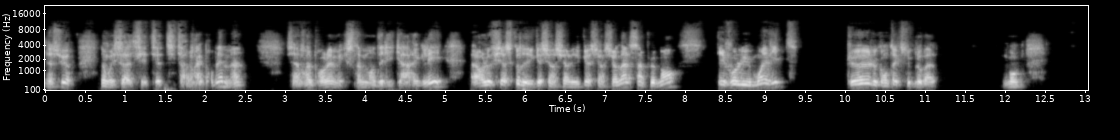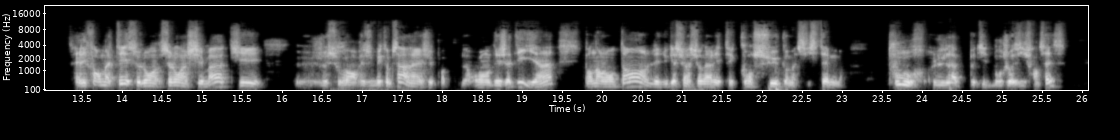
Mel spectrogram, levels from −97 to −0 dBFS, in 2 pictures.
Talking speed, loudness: 165 wpm, -15 LUFS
